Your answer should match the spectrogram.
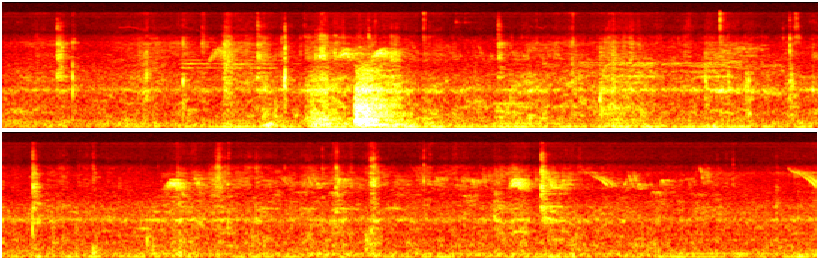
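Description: Faint outdoor quiet with scattered small bird chirps, mostly in the second half. One brief louder noise comes about two and a half seconds in.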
